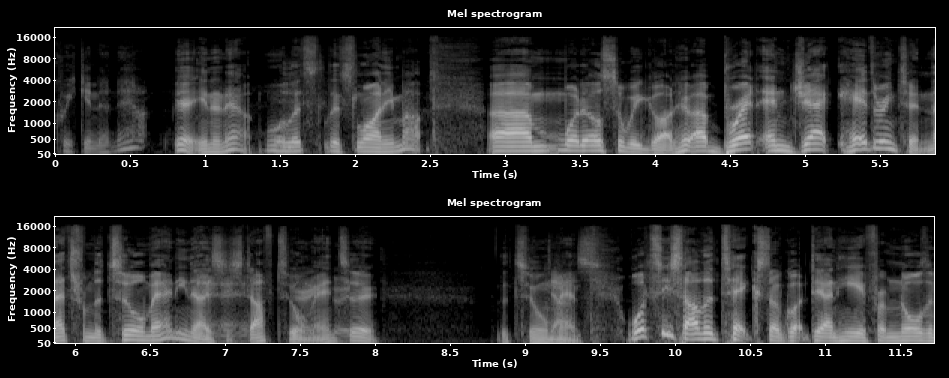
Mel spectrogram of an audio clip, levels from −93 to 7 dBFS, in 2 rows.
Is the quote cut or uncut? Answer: uncut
